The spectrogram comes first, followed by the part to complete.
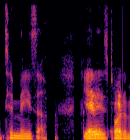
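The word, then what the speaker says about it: Mayza: Mazza. Oh, Tim Meza. I always say his name wrong. Tim Meza.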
